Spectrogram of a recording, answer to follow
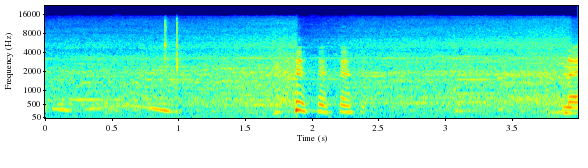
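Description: Hair dryer blowing steadily, a continuous rushing of air, with brief voices over it.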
